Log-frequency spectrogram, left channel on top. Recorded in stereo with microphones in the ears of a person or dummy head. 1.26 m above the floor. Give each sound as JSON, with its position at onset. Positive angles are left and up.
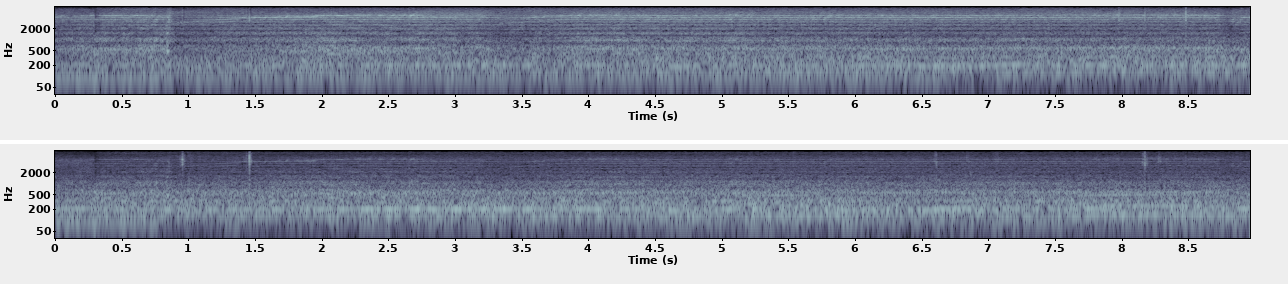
{"t": 0.0, "sound": "a drone", "side_deg": 65}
